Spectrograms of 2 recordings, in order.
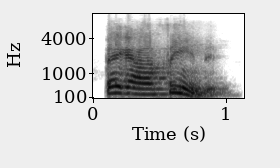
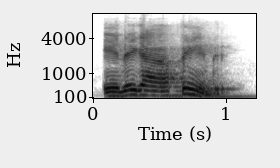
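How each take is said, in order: First: "They got offended" pitched higher in disbelief; mocking disbelief at "They got offended"; incredulous repeat. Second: Said in the usual way. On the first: Real, not acted.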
